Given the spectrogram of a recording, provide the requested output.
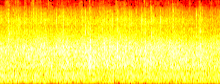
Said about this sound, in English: Yeah, y'all can clap for that. Yeah, y'all go ahead. Absolutely.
